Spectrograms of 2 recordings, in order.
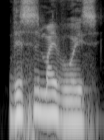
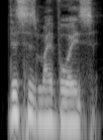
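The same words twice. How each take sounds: First: The voice sounds full and rich. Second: The voice sounds thin and hollow. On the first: The speaker calls it right. "in phase with the microphone. That's the setting you want to keep" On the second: The speaker calls it wrong. "out of phase with the microphone"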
